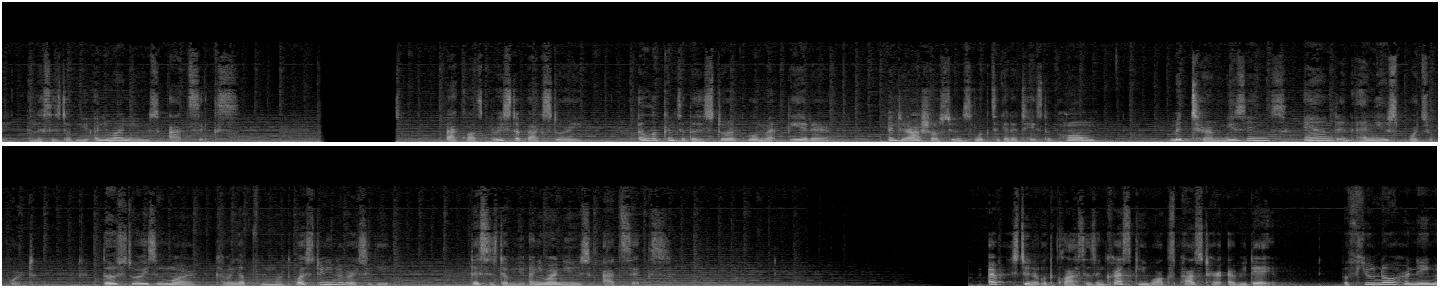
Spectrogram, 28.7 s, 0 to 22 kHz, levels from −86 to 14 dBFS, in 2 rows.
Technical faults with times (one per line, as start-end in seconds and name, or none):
3.17-3.98 long network dropout
4.05-5.52 jitter buffer speed-up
